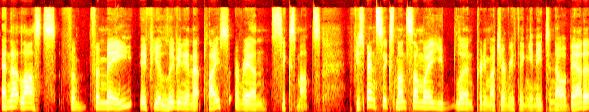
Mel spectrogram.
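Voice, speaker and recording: Speech in an Australian accent at a moderate pace, with ordinary pitch variation. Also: man, fairly high pitch for a man. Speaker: podcast host, business coach. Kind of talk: casual chat. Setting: home. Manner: hesitant, many fillers and repeated words.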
